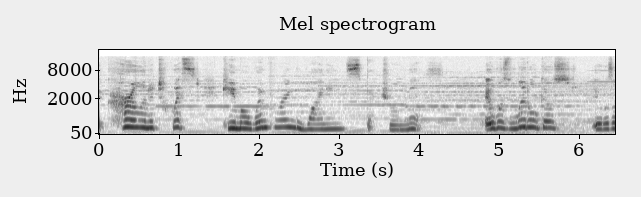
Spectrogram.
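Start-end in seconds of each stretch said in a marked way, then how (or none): none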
